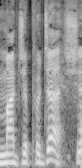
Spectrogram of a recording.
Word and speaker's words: Madhya Pradesh: It is the capital city in the Indian state of Madhya Pradesh. Don't know if I've said that right. I'll try it again. Madhya Pradesh. – I reckon Madhya Pradesh, yeah.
